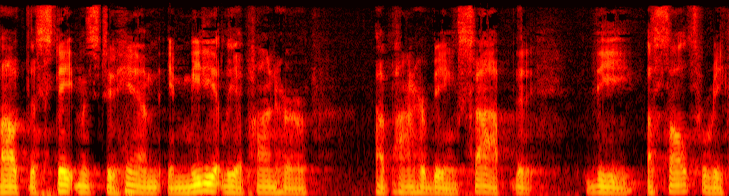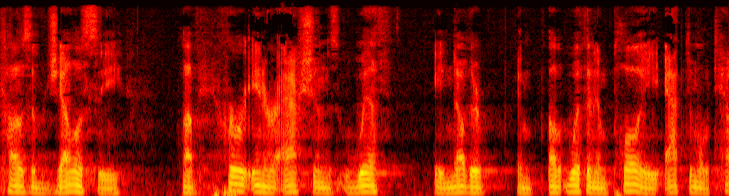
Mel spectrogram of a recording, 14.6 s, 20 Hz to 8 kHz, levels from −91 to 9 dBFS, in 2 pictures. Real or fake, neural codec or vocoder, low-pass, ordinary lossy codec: fake; codec, 16 kHz, 16 kbps, FreqCodec, smaller model; 7.2 kHz; AAC, 32 kbps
